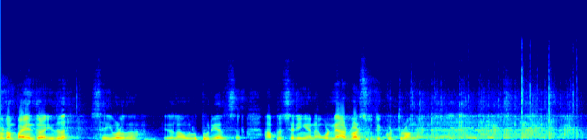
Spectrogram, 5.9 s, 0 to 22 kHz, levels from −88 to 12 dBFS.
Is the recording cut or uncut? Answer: uncut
